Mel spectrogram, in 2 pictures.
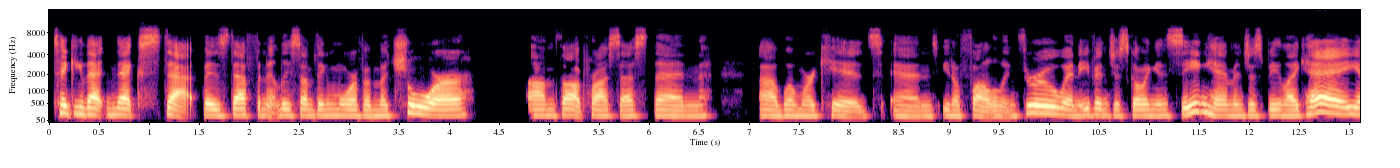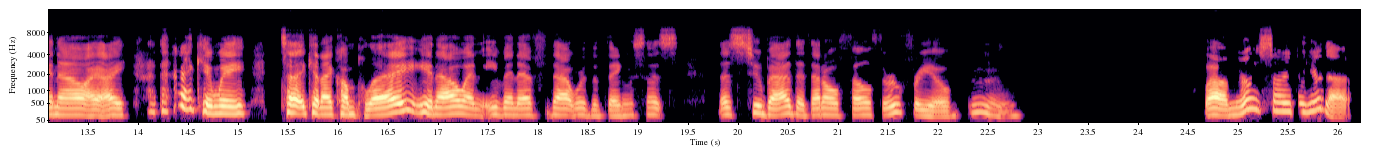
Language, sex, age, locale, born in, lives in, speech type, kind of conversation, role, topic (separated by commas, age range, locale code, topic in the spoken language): English, female, 45-49, en-US, United States, United States, conversation, podcast, host, What lessons from your past would you want others to learn from your experiences?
